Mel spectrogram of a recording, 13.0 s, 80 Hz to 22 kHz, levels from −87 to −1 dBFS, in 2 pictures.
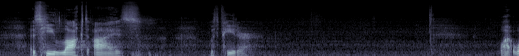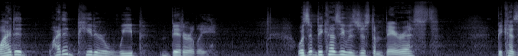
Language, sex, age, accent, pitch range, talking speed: English, male, 30-49, American, 135-200 Hz, 95 wpm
